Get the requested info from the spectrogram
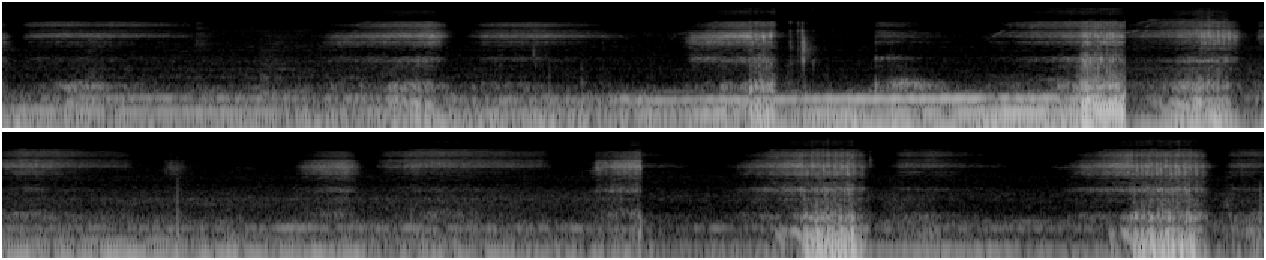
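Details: Olly, a Bernese Mountain Dog, sleeps after his morning trip to the park and snores with rough, breathy bursts that repeat irregularly over a low rumble. A faint steady hum runs underneath.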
